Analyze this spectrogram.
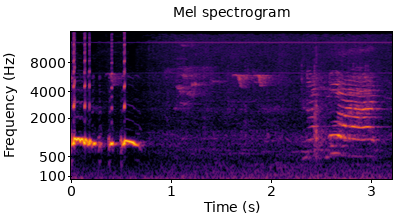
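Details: Local zebra dove, calling eagerly to a rival that answers: a single loud burst of quick, stuttering coos at the start, then quieter background sounds, with a fainter harmonic sound near the end.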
